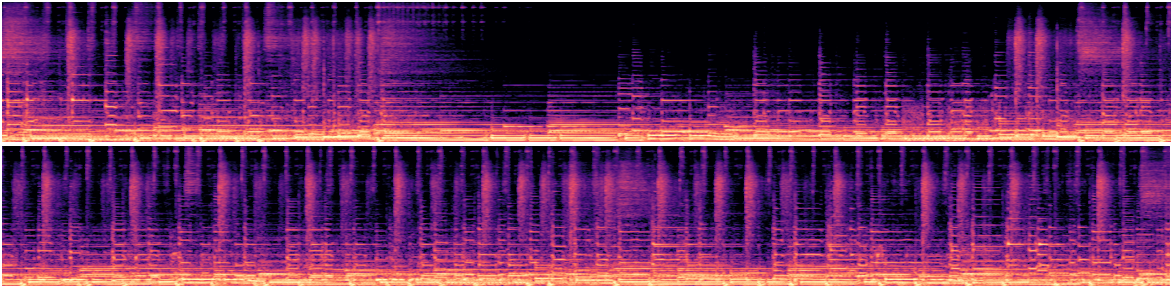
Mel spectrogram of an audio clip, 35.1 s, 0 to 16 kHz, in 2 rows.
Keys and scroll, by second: 3.7 alt+c, 3.8 alt+w, 4.3 p, 8.2 shift+F2, 8.6 F3, 9.3 F2, 10.4 F6, 10.7 Escape, 15.5 space, 16.5 c, 16.8 space, 17.0 Escape, 18.6 F3, 20.8 Delete, 21.5 ctrl+z, 22.1 Escape.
